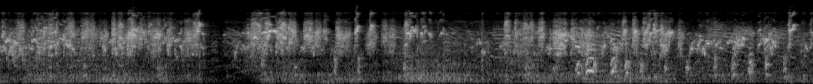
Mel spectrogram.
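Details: Outdoor colony of budgies keeping up a constant high chattering chorus, warbles and sharp chirps layered from many birds, with a brief lull near the second mark before the din resumes.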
